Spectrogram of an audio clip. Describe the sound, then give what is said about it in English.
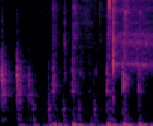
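Knocking: a loose series of many dull, uneven thuds with some rattle, at a moderate level and without a steady rhythm. “Knocking.”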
